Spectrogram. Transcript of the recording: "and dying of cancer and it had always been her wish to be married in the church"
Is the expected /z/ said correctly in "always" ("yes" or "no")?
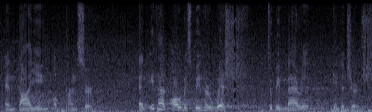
no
